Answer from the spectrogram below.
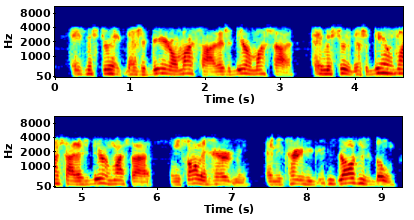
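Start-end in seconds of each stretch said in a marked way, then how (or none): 0.2-5.9 mock whisper. Retelling how a deer was pointed out to a hunting partner: retelling a whisper. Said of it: "I'm whispering at him".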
